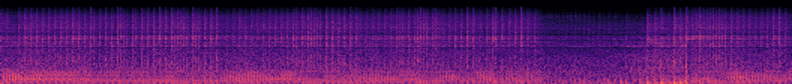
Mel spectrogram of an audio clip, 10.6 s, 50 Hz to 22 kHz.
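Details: 12 HP Swisher bush cutter, wide open throttle: rough, blubbery run that never clears, then picks up briefly as the carburettor bowl runs out of fuel, so the engine is running rich. The carburettor was missing a piece.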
